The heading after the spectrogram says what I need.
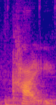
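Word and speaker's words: ไข่: But by the way, you can just call me Kai, like Kai. If you really, really gonna pronounce it in Thai, it's Kai. Why, you may ask?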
